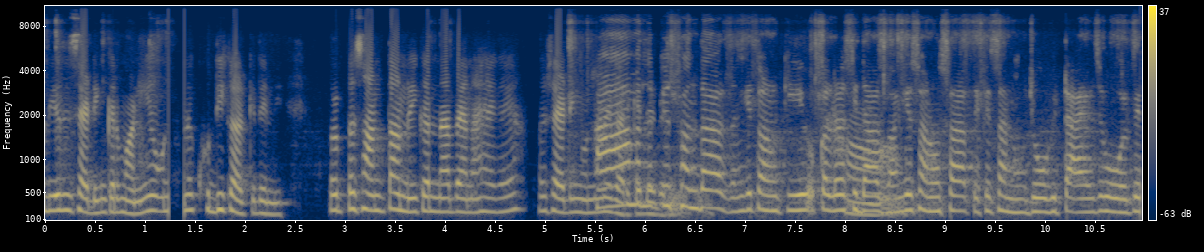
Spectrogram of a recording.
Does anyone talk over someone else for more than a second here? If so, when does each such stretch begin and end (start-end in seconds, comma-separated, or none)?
none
